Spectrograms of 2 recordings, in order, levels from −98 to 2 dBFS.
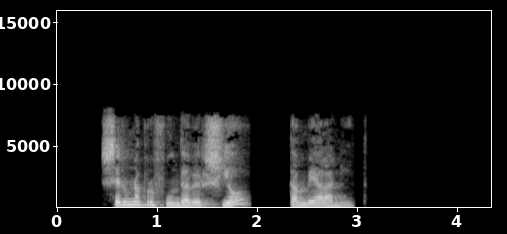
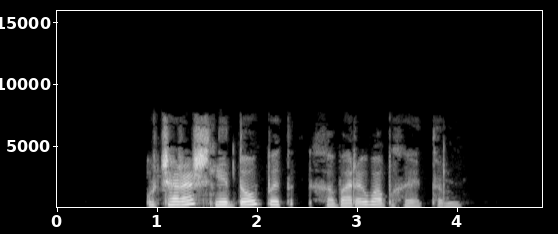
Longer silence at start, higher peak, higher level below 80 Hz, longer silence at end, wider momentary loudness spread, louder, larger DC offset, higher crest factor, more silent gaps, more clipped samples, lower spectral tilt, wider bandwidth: second, 0.45 s vs 0.9 s; second, -6 dBFS vs 0 dBFS; about the same, -64 dBFS vs -64 dBFS; first, 1.35 s vs 0.8 s; second, 13 LU vs 21 LU; second, -22 LUFS vs -16 LUFS; neither; about the same, 18 dB vs 18 dB; first, 1.95-2.33 s vs none; neither; first, -5 dB/octave vs -3.5 dB/octave; about the same, 8.2 kHz vs 7.8 kHz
